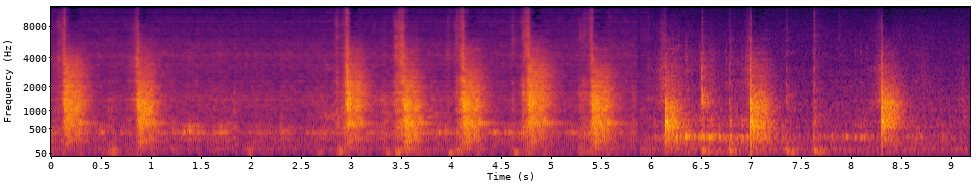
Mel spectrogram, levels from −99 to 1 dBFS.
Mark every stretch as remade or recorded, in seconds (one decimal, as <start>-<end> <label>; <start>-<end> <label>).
0.0-6.0 remade; 6.0-9.2 recorded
